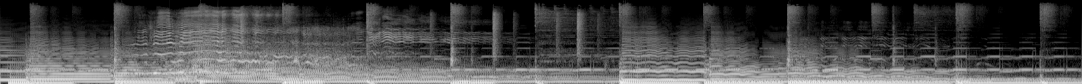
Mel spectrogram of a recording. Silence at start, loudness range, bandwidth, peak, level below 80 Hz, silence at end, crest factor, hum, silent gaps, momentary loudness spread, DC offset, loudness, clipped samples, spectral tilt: 0 s; 3 LU; 18 kHz; 0 dBFS; -14 dBFS; 0 s; 10 dB; none; none; 7 LU; under 0.1%; -12 LUFS; 0.6%; -6.5 dB/octave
